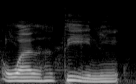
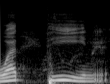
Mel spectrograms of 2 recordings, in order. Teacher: si lam sukunnya ini enggak dibaca waltini. Jadi langsung wattini. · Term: alif lam syamsiyah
